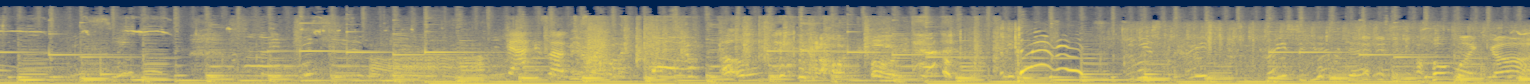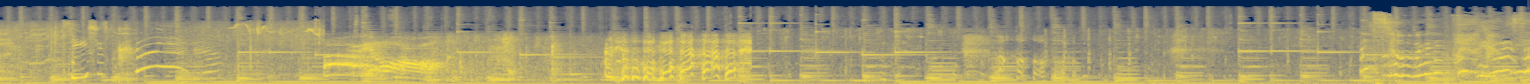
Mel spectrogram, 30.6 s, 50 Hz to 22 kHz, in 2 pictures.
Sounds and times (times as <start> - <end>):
Music: 0.0 - 30.6.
